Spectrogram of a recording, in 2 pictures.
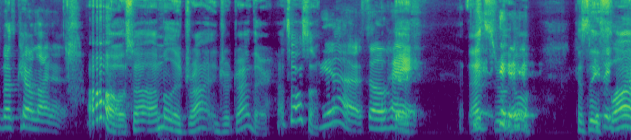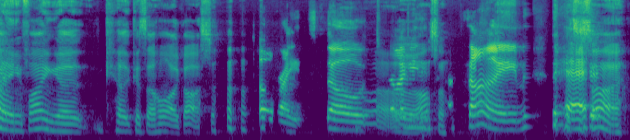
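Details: Adult man who identifies as a person who stutters, speaking spontaneously with audible word repetitions; stuttering.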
